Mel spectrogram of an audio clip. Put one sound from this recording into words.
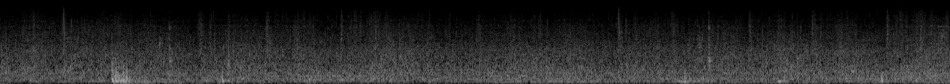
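Water sloshes and splashes as a swimmer moves through it.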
